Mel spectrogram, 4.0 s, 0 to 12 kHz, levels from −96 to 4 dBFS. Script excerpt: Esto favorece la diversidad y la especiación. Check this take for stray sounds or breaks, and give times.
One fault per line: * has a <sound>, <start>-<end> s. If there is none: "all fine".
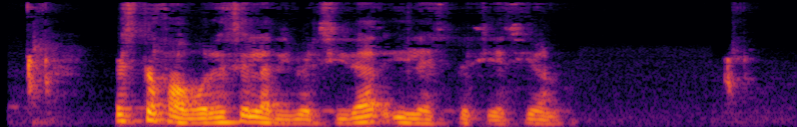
all fine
